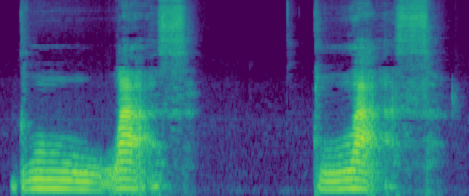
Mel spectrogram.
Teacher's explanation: that L is kind of a dark sound right in it to the back of your throat glass glass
